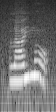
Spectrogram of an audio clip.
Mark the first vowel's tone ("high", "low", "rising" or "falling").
rising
